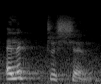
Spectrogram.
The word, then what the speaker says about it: electrician: word i told you whenever there is a sound called sham you have to put your stress with the before with the one step before the syllable so where you have to stress here you have to stress in the area tr i so what is this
